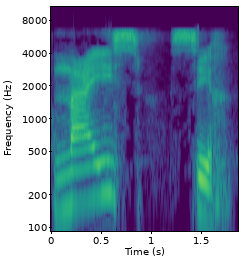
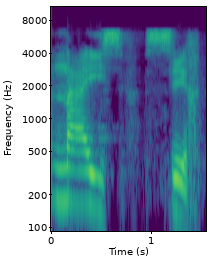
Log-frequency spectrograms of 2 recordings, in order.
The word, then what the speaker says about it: nascer: Então elas falam nascer, piscina. E não é nascer e nem piscina. É piscina e nascer.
